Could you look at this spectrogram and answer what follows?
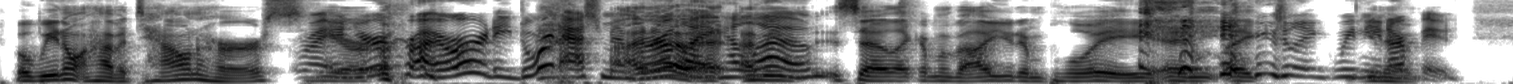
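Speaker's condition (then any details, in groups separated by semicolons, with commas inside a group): No condition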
